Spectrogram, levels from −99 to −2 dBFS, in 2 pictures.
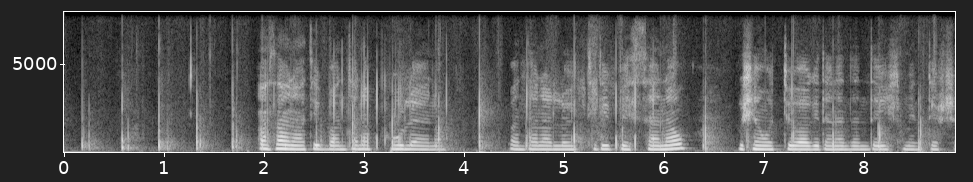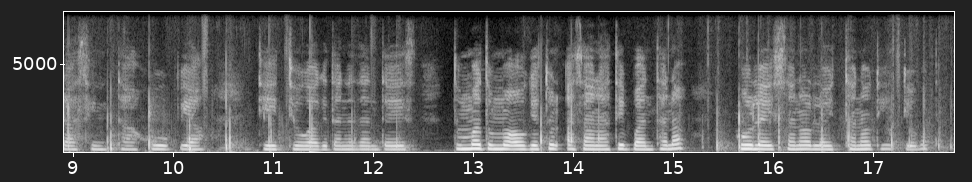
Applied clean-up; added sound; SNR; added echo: none; Run; 11 dB; none.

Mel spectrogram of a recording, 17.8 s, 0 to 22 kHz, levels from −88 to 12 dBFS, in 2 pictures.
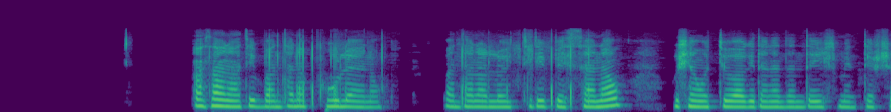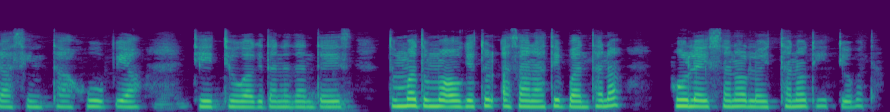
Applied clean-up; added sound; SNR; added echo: none; none; none; none.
